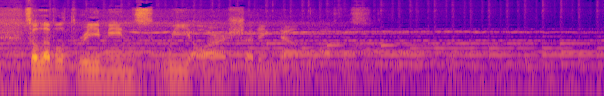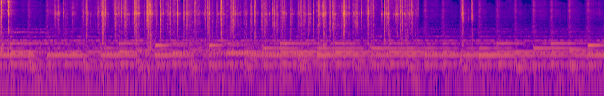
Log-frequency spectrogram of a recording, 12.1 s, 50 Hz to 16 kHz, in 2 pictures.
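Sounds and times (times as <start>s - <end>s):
soft sustained background music: 0.0s - 12.0s
typing on computer keyboard: 6.1s - 10.9s.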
